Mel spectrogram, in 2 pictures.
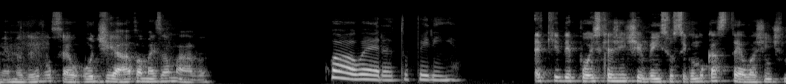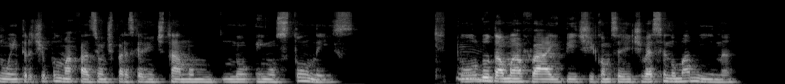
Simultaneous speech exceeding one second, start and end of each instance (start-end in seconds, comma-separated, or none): none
